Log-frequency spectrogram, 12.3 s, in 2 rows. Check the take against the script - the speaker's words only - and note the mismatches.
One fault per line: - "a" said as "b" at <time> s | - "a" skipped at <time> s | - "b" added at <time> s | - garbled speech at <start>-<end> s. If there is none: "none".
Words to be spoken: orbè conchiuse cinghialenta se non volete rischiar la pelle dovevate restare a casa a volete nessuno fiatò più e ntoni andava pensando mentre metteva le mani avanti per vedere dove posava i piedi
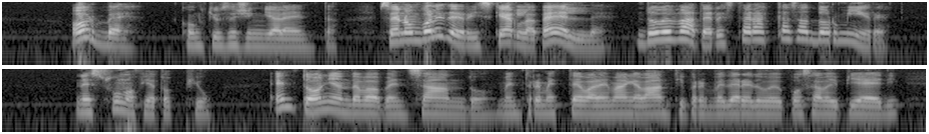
- "volete" said as "dormire" at 5.4 s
